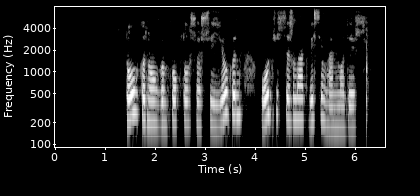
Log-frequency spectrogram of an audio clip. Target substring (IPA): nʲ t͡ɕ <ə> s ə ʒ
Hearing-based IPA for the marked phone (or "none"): ə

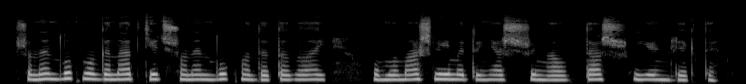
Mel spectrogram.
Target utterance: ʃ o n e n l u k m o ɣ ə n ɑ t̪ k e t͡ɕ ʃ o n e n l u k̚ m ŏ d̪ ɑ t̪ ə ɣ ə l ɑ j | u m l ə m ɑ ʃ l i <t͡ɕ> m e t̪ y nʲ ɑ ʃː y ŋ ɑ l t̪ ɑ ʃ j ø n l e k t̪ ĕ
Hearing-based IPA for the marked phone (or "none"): none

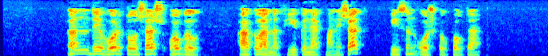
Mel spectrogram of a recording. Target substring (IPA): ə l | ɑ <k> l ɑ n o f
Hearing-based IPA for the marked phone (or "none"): k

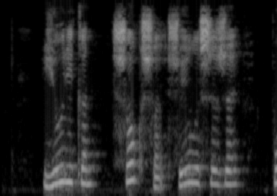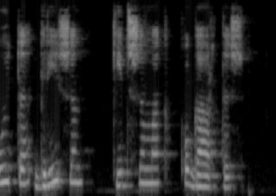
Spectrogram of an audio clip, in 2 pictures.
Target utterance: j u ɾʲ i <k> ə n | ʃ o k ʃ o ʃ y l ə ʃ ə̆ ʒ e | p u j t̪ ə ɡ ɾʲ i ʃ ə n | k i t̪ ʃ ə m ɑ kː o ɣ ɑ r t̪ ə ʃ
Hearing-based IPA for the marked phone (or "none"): k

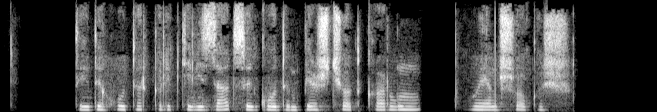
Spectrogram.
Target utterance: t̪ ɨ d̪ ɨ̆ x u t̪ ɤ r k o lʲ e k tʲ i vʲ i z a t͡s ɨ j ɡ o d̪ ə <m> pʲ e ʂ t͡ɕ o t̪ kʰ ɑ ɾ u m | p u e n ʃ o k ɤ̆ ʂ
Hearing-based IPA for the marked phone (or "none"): m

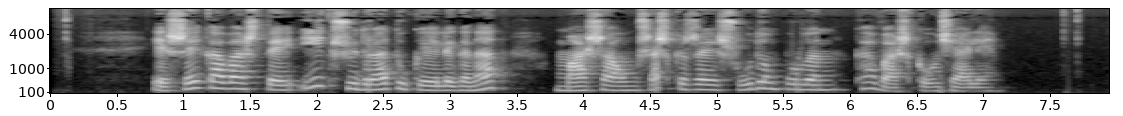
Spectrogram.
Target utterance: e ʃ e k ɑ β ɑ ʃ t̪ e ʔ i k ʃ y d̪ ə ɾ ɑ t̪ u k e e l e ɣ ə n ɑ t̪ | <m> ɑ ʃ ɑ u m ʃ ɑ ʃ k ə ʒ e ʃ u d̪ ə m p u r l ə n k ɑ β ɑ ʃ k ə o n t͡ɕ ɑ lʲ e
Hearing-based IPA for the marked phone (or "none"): m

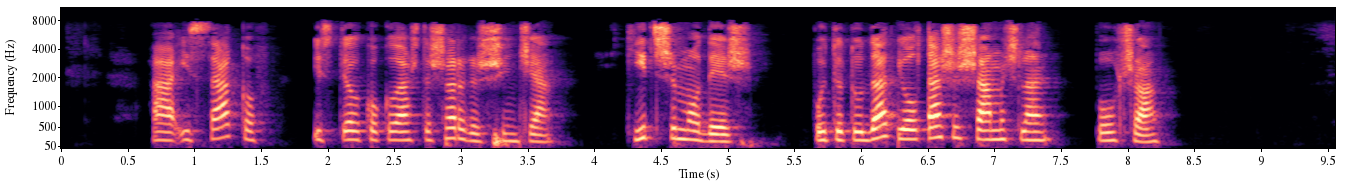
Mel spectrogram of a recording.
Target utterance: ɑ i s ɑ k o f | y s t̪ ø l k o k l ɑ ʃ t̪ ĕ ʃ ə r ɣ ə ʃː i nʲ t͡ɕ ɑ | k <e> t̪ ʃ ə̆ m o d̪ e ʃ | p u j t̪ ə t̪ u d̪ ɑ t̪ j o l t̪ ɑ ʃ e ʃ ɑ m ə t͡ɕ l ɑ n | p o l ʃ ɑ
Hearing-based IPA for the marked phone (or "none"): i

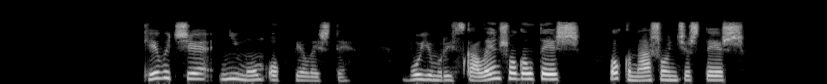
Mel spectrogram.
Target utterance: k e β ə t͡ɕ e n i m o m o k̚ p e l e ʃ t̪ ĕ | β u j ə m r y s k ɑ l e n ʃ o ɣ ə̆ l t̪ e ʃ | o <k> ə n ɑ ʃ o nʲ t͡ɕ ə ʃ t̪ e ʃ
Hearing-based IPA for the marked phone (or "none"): k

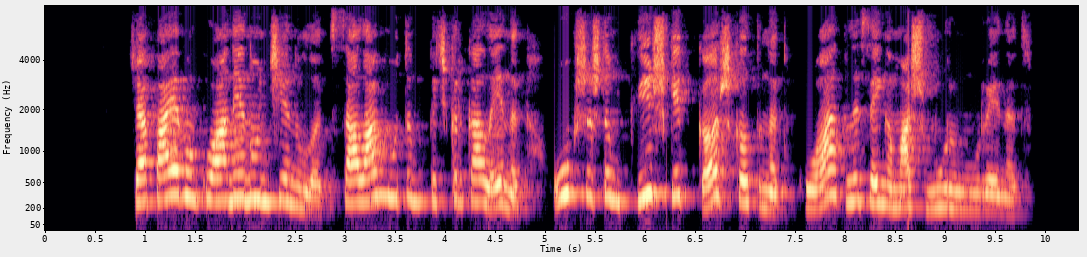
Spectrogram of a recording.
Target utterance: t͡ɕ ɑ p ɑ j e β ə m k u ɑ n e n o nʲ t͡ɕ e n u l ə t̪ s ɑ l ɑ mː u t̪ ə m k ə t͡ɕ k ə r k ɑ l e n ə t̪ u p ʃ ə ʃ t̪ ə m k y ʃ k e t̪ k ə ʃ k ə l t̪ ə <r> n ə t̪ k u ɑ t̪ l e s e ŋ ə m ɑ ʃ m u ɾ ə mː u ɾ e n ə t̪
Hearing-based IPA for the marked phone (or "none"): none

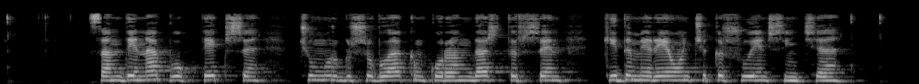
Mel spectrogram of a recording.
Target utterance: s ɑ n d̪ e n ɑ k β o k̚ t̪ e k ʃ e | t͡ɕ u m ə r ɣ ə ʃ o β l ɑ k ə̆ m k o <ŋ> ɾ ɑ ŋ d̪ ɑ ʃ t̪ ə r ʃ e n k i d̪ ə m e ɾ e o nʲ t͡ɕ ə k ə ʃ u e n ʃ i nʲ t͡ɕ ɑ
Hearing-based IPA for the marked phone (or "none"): none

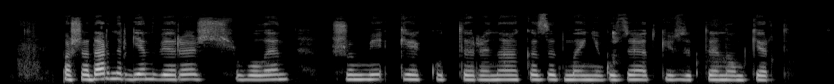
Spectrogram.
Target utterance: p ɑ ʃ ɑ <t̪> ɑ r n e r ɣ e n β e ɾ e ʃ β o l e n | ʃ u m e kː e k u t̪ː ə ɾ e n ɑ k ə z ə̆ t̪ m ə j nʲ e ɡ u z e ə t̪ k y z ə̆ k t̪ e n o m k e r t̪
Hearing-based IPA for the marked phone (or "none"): d̪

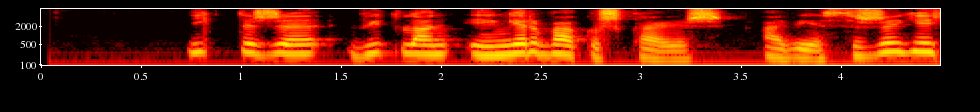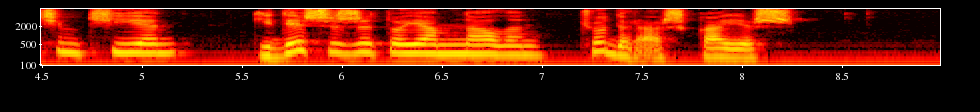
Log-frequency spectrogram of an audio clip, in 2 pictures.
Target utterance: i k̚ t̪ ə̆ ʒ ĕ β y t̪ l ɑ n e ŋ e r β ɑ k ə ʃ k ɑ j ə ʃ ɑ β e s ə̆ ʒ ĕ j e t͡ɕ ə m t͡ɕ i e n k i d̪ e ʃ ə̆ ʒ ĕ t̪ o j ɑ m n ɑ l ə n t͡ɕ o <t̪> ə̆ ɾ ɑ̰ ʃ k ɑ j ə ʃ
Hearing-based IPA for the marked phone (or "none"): d̪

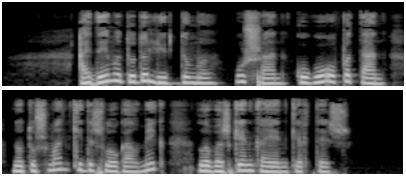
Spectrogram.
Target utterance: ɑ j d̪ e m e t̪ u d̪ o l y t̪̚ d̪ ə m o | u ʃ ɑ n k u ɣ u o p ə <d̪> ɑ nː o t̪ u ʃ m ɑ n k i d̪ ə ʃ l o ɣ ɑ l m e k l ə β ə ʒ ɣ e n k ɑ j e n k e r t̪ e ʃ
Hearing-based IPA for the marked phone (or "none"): t̪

